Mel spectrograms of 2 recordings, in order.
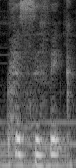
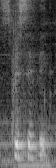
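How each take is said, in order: First: The word begins without an s sound. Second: The word begins with an s sound. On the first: The speaker calls it wrong. "saying Pacific instead of specific drives me nuts" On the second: The speaker calls it right. "So you should be saying specific"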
